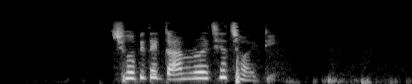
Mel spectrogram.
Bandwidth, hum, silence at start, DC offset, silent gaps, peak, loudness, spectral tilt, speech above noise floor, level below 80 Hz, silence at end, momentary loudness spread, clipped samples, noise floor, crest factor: 7.8 kHz; none; 1.15 s; under 0.1%; none; 0 dBFS; -15 LUFS; -4.5 dB/octave; 61 dB; -46 dBFS; 0.45 s; 15 LU; under 0.1%; -76 dBFS; 18 dB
